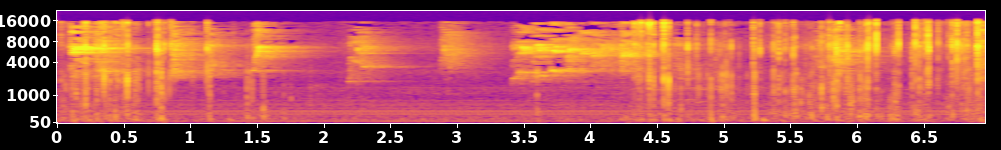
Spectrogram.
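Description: Small birds chirping in bursts, with scattered clicks and rustles throughout.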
